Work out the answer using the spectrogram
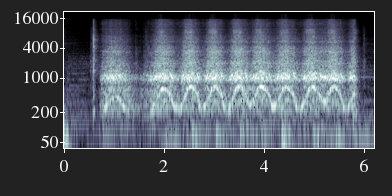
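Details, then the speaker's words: Starter cranking an engine on a cold start, ignition disconnected and a fresh battery fitted. Loud, rasping starter whir with an even rise-and-fall, about two beats a second. The starter is noisy but still turns the engine over freely. "Well, you can hear how noisy that starter is, my word. But it's turning over, which is good."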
